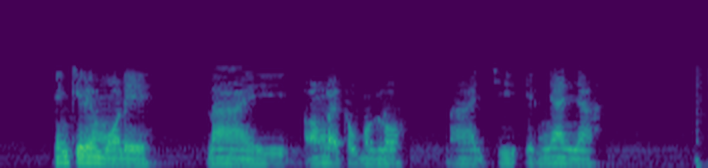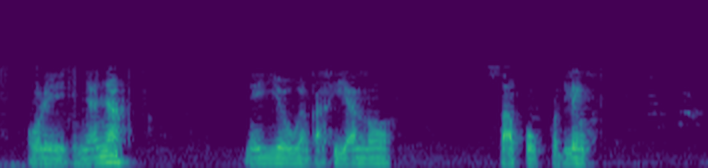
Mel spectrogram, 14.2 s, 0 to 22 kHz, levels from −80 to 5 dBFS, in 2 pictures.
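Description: Throughout, the speech is dull with nothing above 5.1 kHz and heavy smearing, likely AAC compression at a bitrate around 16 kbps. That smeared texture separates it from a plain low-pass filter.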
